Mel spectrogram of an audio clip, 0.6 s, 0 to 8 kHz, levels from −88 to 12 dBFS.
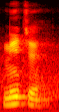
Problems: none marked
